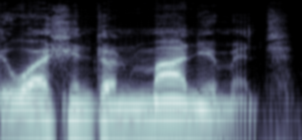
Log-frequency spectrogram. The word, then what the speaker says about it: Washington Monument: mot Washington là accent tombé sur premier syllabe là pour mot monument il tombé sur premier syllabe là de Washington Monument monument c'est comme ça on dit monument en anglais alors place ça c'est place monument ou c'est obélix là.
